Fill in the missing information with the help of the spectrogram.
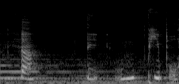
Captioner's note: emmh noise?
